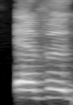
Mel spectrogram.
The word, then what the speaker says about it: Eva: It's like, oh, it's Eva, it's not Eva. I've been saying it wrong this whole time.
